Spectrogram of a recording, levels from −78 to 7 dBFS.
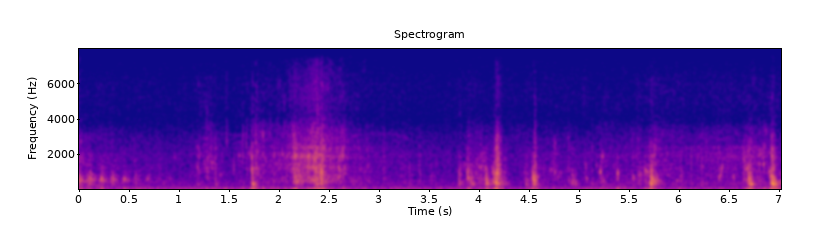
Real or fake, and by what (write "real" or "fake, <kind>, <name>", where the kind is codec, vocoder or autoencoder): fake, vocoder, Vocos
